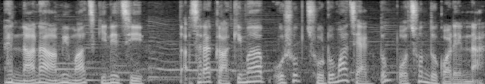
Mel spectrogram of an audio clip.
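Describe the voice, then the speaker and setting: A man voices a timid young servant in a cartoon. He talks fast and earnestly, eager to please, over background music. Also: medium pitch, sing-song, close to an everyday voice. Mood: friendly. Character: meek, good-natured orphaned servant youth. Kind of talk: Bengali cartoon voice acting.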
